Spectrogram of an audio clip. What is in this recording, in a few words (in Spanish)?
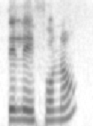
"telefono", espanol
